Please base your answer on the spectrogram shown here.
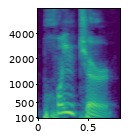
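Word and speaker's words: Poynter: On Pointer, Poyntr is how that's spelled, disinformers are targeting Taiwan as a country where coronavirus is out of control.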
